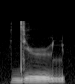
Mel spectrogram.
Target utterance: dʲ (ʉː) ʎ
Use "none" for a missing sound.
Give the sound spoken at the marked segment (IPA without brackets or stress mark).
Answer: ʉː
